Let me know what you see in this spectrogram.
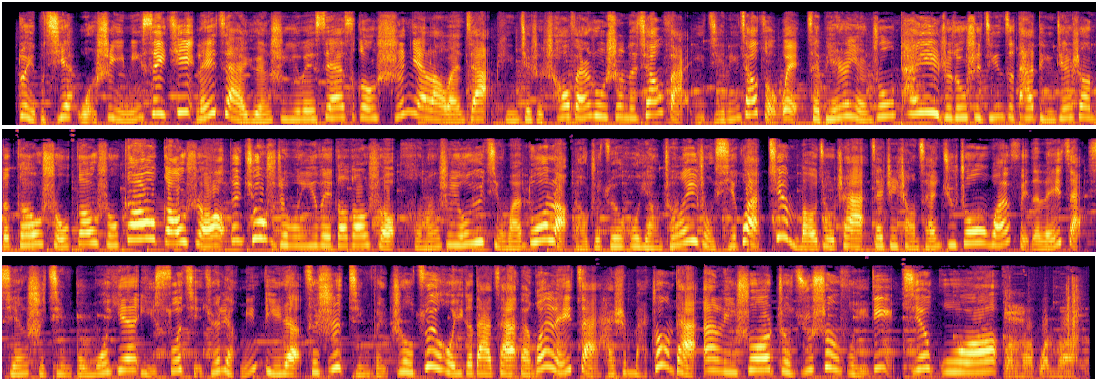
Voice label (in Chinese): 自媒体解说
